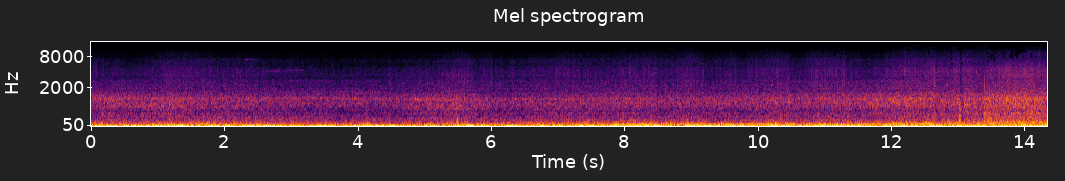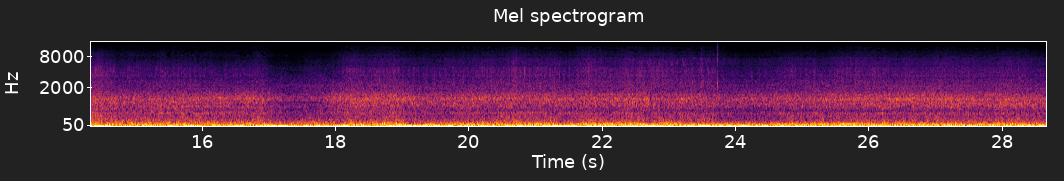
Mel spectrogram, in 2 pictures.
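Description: Steady engine and road noise of a vehicle being driven, a low continuous rumble with an even engine hum.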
